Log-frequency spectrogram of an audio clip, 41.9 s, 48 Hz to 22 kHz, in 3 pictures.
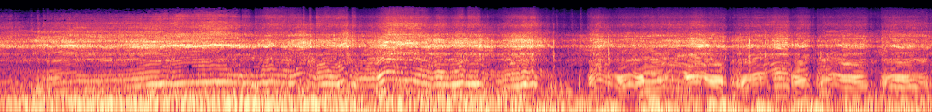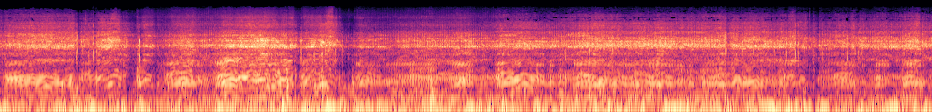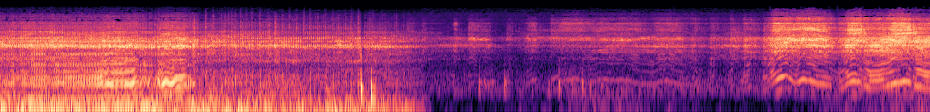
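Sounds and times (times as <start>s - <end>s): dirt bike engine revving: 0.0s - 41.9s.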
